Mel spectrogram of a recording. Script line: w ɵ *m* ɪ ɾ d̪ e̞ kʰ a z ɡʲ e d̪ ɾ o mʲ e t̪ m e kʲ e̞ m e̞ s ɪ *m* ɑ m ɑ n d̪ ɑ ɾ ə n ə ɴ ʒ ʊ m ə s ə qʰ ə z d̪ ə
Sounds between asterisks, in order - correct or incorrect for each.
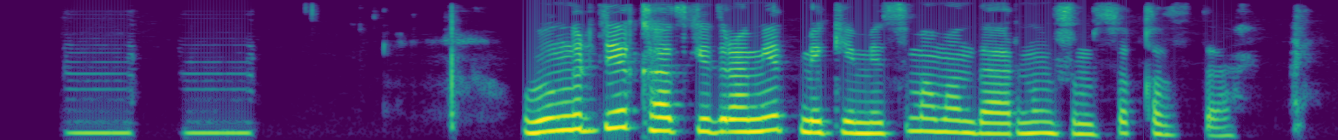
incorrect: ŋ, correct

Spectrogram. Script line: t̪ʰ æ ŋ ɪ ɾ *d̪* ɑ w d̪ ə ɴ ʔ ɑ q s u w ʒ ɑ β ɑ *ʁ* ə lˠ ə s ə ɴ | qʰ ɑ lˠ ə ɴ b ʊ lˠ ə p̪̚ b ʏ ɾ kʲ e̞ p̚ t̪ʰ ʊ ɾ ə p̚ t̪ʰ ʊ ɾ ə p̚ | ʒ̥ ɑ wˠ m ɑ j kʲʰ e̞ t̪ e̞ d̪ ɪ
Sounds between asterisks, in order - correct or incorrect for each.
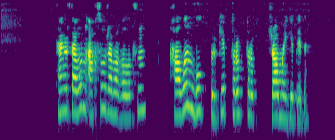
incorrect: t̪, correct

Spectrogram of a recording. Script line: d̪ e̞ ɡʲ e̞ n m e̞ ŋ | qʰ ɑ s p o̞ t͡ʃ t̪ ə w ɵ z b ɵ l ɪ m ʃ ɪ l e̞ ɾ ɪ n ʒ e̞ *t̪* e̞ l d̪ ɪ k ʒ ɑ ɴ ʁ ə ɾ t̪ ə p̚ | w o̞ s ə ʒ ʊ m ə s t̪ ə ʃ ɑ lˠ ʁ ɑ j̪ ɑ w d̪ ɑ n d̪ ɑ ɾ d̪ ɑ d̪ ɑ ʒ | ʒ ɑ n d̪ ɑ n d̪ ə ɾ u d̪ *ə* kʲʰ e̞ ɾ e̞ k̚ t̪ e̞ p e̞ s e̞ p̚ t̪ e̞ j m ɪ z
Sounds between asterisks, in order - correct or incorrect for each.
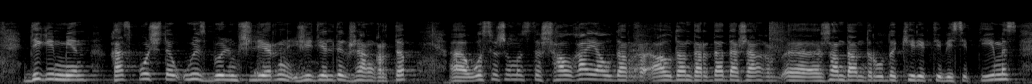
incorrect: d̪, correct

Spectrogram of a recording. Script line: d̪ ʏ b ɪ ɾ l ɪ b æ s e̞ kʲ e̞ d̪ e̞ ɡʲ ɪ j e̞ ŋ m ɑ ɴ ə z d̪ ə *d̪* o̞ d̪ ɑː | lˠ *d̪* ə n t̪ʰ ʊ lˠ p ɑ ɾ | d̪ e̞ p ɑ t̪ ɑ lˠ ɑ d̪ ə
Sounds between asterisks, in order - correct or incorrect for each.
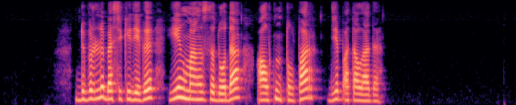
correct, incorrect: t̪

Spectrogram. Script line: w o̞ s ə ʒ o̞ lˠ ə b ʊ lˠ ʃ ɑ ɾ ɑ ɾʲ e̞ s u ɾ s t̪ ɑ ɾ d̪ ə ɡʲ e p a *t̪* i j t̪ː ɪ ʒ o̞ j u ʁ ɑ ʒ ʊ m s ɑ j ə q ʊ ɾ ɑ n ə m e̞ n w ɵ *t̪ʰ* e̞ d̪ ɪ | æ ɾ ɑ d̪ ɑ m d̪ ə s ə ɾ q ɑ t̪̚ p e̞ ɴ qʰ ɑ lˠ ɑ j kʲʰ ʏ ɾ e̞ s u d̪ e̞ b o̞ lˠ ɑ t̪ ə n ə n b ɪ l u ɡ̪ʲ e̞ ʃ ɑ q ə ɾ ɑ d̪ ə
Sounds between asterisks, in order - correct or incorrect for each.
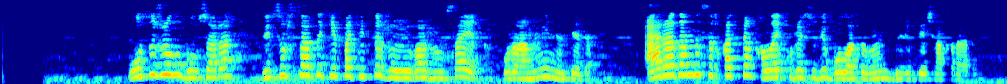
correct, incorrect: t̪

